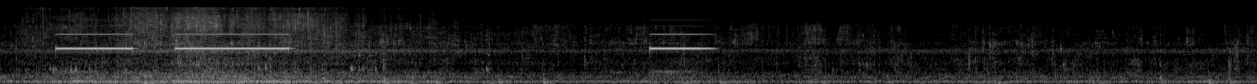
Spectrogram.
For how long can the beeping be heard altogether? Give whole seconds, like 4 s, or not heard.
3 s.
